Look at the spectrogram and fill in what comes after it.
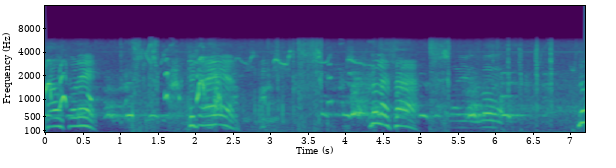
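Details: Seven-month-old dog challenging wild boar in a pen on 27 January 2011, with repeated arched, yelping barks in clusters and men's voices urging it forward throughout.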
